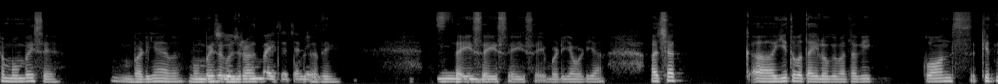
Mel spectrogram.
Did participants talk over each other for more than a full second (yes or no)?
yes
